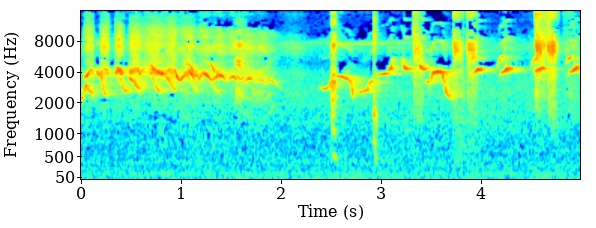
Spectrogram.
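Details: Oriental magpie-robin singing while displaying: a run of rapid, looping whistled warbles for two seconds, then short sweeping phrases broken by sharp clicking snaps.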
